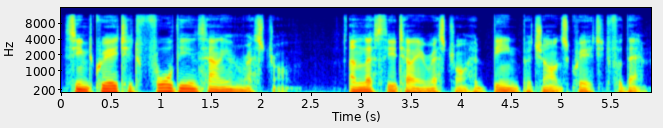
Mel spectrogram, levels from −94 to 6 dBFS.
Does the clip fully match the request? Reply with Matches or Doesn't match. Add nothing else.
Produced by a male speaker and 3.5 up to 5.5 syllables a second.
Doesn't match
